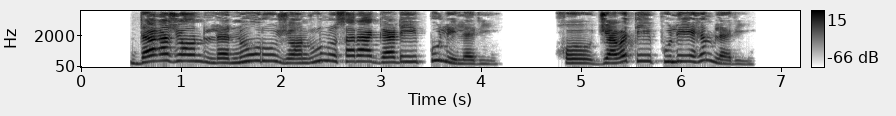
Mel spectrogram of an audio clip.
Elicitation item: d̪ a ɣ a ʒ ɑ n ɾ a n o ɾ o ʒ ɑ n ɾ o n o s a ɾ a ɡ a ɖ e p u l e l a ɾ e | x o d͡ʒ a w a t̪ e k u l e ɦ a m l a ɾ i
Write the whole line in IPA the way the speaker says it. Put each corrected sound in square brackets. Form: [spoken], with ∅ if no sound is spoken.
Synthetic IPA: d̪ a ɣ a ʒ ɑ n [l] a n o ɾ o ʒ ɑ n ɾ [u] n o s a ɾ a ɡ a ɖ e p u l e l a ɾ [i] | x o d͡ʒ a w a t̪ e [p] u l e ɦ a m l a ɾ i

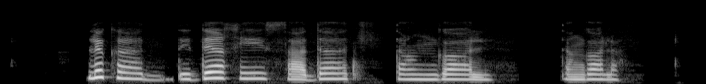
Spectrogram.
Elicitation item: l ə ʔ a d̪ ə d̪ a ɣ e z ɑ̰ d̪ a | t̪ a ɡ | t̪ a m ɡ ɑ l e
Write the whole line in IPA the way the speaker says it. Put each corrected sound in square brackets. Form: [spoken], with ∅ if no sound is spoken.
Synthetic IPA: l ə [k] a d̪ ə d̪ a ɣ e [s] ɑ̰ d̪ a | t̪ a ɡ | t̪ a [ŋ] ɡ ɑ l [a]

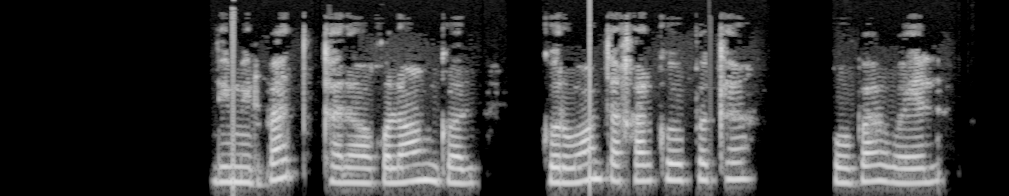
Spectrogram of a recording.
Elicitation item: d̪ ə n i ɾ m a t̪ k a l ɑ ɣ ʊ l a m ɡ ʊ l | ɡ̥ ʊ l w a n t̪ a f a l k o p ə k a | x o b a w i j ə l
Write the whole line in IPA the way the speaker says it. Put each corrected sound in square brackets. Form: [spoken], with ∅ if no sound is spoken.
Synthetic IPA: d̪ ə [m] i ɾ [b] a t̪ k a l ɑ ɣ ʊ l [ɑ] m ɡ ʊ l | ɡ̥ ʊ [ɾ] w [ɑ] n t̪ a [x] a l k o p ə k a | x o b a w [a] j ə l

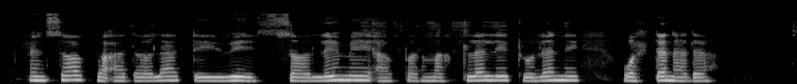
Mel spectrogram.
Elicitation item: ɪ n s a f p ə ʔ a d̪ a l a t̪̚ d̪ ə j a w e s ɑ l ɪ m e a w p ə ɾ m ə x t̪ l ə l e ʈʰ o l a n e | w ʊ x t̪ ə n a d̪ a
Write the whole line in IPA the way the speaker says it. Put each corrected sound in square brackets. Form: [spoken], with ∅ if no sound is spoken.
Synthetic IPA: ɪ n s [ɑ] f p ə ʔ a d̪ [ɑ] l a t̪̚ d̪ ə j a w e s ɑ l ɪ m e a w p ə ɾ m ə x t̪ l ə l e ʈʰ o l a n e | [ɣ] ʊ x t̪ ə n a d̪ a

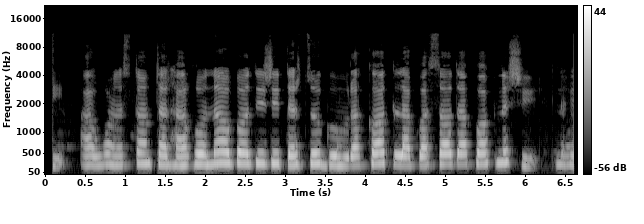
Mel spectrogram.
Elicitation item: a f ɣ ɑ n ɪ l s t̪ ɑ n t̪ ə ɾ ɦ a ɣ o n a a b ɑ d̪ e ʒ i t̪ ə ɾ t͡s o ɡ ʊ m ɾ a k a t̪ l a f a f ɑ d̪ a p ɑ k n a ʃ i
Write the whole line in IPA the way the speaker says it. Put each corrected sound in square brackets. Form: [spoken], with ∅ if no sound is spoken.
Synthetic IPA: a f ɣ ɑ n ɪ [∅] s t̪ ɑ n t̪ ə ɾ ɦ a ɣ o n a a b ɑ d̪ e ʒ i t̪ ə ɾ t͡s o ɡ ʊ m ɾ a k [ɑ] t̪ l a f a [s] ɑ d̪ a p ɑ k n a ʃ i

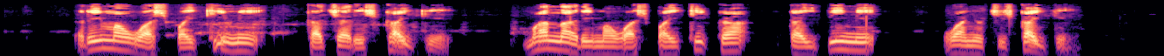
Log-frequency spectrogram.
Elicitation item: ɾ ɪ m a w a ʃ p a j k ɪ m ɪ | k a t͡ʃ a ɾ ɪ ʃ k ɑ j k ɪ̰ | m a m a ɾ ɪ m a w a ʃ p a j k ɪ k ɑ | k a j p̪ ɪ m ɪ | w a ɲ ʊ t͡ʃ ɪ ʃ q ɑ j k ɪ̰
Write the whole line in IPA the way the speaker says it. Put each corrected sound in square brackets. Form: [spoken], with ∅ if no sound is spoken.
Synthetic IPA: ɾ ɪ m a w a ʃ p a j k ɪ m ɪ | k a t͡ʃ a ɾ ɪ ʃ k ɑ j k ɪ̰ | m a [n] a ɾ ɪ m a w a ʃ p a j k ɪ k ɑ | k a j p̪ ɪ m ɪ | w a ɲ ʊ t͡ʃ ɪ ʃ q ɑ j k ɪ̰

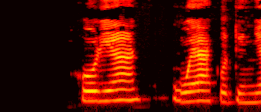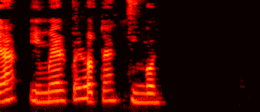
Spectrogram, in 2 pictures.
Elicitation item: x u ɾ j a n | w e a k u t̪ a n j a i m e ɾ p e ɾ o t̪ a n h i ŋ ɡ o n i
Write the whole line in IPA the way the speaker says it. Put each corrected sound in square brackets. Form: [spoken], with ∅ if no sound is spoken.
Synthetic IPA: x u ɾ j a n | w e a k u t̪ [i] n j a i m e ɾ p e ɾ o t̪ a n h i ŋ ɡ o n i

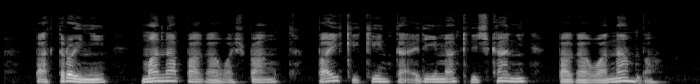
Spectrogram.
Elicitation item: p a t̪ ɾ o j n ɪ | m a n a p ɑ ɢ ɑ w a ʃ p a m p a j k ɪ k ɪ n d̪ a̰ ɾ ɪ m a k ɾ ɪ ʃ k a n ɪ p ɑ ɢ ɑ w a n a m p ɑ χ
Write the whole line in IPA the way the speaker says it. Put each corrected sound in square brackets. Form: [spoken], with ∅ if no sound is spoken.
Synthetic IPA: p a t̪ ɾ o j n ɪ | m a n a p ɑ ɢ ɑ w a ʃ p a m p a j k ɪ k ɪ n [t̪] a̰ ɾ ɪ m a k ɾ ɪ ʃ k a n ɪ p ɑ ɢ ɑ w a n a m p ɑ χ

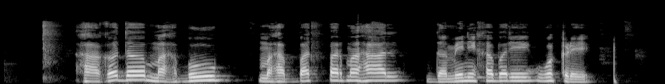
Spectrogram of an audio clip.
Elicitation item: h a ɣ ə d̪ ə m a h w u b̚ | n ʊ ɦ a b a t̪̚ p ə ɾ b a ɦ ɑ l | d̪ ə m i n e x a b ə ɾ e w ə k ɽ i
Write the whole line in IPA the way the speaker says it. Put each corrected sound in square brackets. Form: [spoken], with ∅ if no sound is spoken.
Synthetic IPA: h a ɣ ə d̪ ə m a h [b] u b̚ | [m] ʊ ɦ a b a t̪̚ p ə ɾ [m] a ɦ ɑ l | d̪ ə m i n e x a b ə ɾ e w ə k ɽ [e]

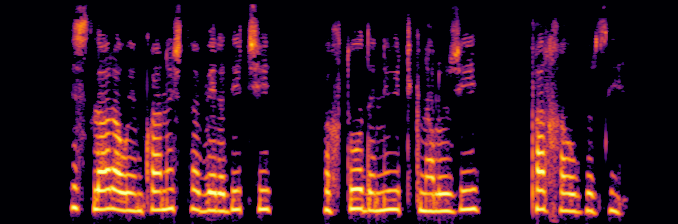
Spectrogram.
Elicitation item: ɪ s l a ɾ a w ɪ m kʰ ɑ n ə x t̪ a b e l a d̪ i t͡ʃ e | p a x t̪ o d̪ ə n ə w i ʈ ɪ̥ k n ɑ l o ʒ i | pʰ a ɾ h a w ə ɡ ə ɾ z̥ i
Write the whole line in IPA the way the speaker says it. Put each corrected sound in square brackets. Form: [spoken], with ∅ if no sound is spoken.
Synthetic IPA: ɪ s l [ɑ] ɾ a w ɪ m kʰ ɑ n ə [ʃ] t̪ a b e l a d̪ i t͡ʃ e | p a x t̪ o d̪ ə n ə w i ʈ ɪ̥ k n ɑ l o ʒ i | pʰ a ɾ [x] a w ə ɡ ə ɾ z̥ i

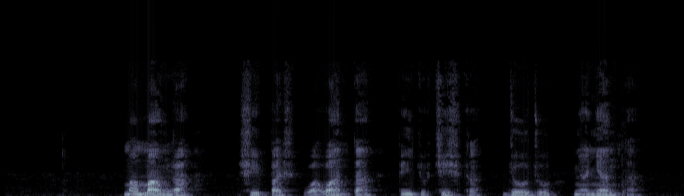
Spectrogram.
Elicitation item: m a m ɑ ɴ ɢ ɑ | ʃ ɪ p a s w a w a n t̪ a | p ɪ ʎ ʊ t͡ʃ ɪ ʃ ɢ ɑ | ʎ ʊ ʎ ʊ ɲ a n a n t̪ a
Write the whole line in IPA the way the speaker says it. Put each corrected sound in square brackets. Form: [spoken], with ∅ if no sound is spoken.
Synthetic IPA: m a m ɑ ɴ ɢ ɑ | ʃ ɪ p a [ʃ] w a w a n t̪ a | p ɪ ʎ ʊ t͡ʃ ɪ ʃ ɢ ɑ | ʎ ʊ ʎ ʊ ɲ a [ɲ] a n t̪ a

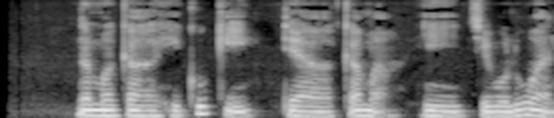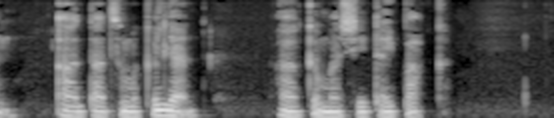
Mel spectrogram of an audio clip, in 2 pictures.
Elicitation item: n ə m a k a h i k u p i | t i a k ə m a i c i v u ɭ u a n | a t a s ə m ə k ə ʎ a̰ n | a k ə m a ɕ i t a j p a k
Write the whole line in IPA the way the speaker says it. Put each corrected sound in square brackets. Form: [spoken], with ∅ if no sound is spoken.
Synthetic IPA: n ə m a k a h i k u [k] i | t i a k [a] m a i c i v u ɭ u a n | a t a [t͡s] ə m ə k ə ʎ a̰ n | a k ə m a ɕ i t a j p a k

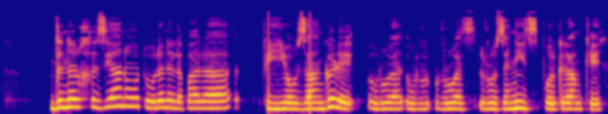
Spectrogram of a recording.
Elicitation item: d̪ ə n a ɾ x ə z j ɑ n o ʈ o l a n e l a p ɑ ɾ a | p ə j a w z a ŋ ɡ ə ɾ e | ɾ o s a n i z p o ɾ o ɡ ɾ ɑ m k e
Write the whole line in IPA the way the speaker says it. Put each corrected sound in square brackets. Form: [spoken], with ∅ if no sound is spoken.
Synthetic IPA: d̪ ə n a ɾ x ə z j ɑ n o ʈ o l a n e l a p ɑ ɾ a | p ə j a w z [ɑ] ŋ ɡ ə [ɽ] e | ɾ o [z] a n i z p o ɾ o ɡ ɾ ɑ m k e

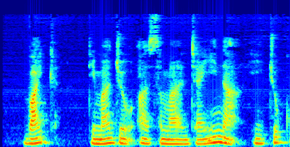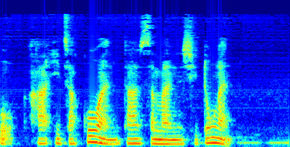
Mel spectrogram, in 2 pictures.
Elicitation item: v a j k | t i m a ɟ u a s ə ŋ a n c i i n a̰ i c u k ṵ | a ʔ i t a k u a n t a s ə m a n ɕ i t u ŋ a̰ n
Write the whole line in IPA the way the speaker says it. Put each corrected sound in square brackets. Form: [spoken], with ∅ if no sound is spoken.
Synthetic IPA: v a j k | t i m a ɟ u a s ə [m] a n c [a] i n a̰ i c u k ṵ | a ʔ i [t͡s] a k u a n t a s ə m a n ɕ i t u ŋ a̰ n

